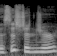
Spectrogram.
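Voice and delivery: ordinary talk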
